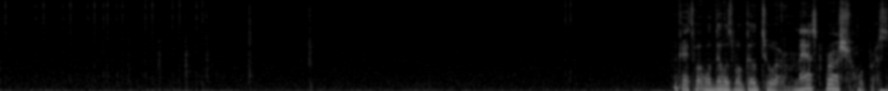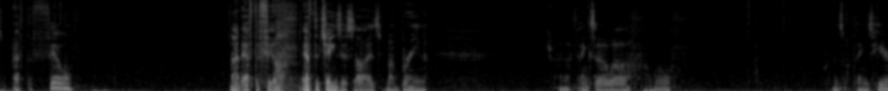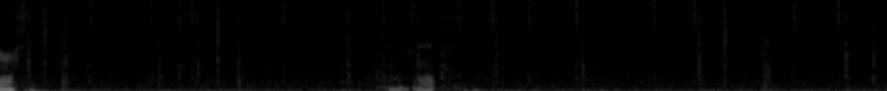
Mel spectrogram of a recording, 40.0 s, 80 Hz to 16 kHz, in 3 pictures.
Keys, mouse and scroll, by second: 0.5 click, 0.6 click, 0.9 click, 1.0 click, 1.2 click, 1.4 double click, 1.5 click, 1.6 click, 1.7 click, 1.8 double click, 2.1 double click, 2.2 double click, 2.5 double click, 2.6 double click, 2.9 double click, 3.0 double click, 3.2 scroll down 4, 3.7 middle click, 8.4 click, 10.8 click, 10.9 click, 11.6 click, 11.7 click, 12.0 scroll up 2, 13.1 f, 14.1 click, 18.3 scroll up 1, 22.1 click, 25.0 click, 26.4 click, 27.3 middle click, 28.0 click, 29.3 click, 29.9 middle click, 30.8 click, 32.3 click, 33.5 click, 34.5 click, 35.5-36.4 scroll down 2, 36.4 click, 36.4-36.9 scroll down 1, 37.4 middle click, 38.5 click, 39.5 scroll up 3.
